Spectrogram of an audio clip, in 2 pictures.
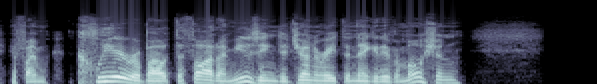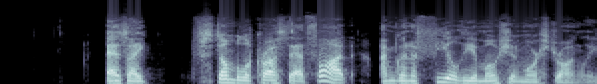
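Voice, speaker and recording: A middle-aged man hosting a radio show, calmly and gently walking through the steps of a practice. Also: medium pitch, no echo. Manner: calm, gentle, step-by-step explaining. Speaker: radio host. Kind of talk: reflective talk radio teaching.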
